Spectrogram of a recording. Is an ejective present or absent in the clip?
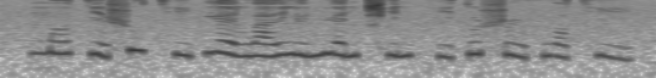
absent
